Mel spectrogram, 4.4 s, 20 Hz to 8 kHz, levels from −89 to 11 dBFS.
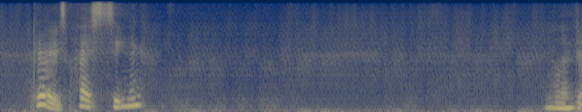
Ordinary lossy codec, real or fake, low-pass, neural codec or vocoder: none; fake; 7.2 kHz; codec, 16 kHz, 0.5 kbps, FreqCodec, smaller model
